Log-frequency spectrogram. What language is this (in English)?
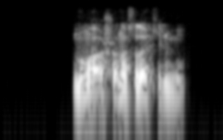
Tatar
